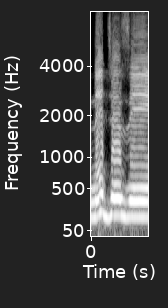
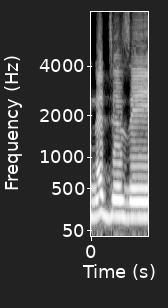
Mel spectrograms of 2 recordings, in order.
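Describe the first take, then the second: Both takes have the same delivery.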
